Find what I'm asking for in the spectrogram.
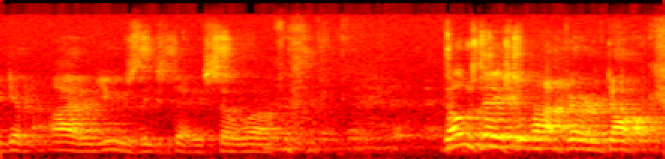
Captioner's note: audience laughs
